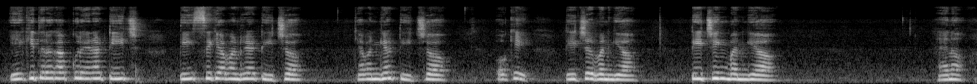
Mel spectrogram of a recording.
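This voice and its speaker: A woman's voice: fairly high pitch, dark tone. Woman teacher asking and answering herself. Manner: repeats questions to the class and answers them; mixes Hindi with English terms. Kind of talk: recorded lecture.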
